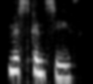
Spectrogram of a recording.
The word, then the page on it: misconceive: Indian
